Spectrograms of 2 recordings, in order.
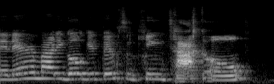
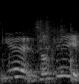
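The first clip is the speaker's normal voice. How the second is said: usual speaking voice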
